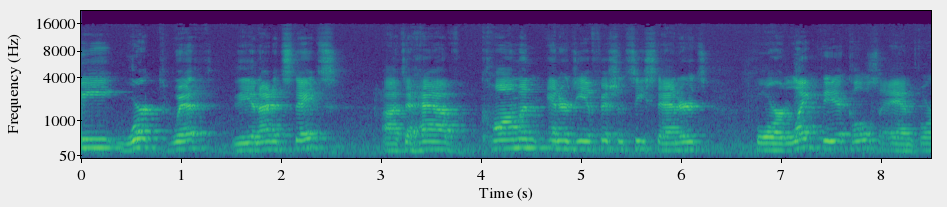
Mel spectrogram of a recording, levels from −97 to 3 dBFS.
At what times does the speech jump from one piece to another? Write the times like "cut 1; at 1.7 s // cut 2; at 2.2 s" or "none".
none

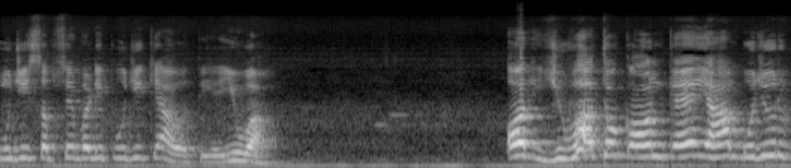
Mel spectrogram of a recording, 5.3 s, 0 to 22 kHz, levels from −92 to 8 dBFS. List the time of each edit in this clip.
none

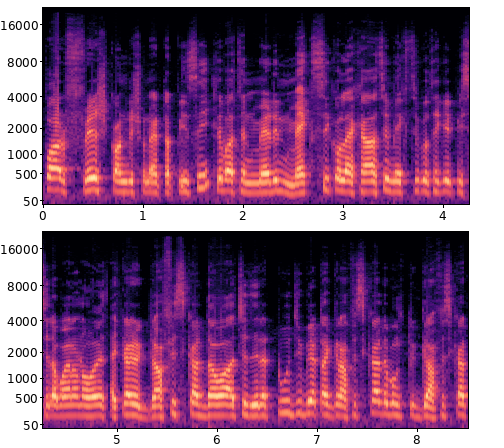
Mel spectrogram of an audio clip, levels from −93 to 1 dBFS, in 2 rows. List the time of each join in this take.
cut 1; at 1.7 s // cut 2; at 4.9 s

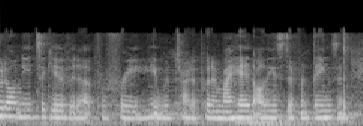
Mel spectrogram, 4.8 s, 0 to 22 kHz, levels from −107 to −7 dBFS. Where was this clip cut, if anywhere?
none

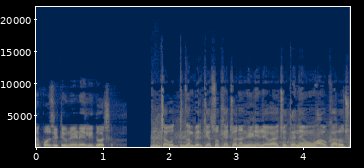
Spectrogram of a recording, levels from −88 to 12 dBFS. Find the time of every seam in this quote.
cut 1; at 1.5 s

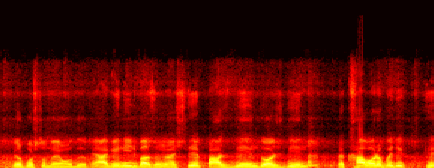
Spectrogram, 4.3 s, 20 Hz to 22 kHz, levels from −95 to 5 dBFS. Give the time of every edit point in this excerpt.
cut 1; at 0.9 s

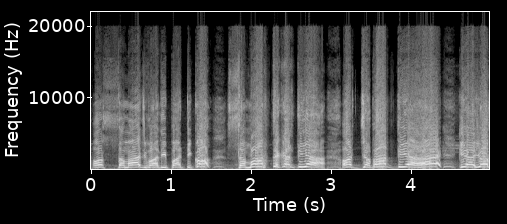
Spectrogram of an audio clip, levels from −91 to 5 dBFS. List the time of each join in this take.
none

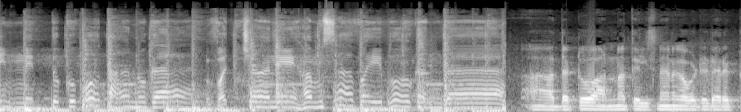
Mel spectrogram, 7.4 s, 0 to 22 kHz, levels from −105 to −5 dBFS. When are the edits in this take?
cut 1; at 5.2 s

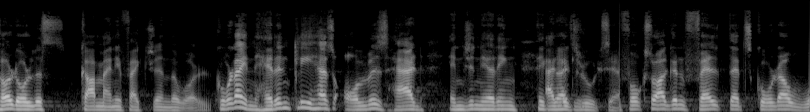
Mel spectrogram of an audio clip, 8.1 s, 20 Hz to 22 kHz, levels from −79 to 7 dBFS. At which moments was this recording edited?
cut 1; at 2.1 s // cut 2; at 6.2 s

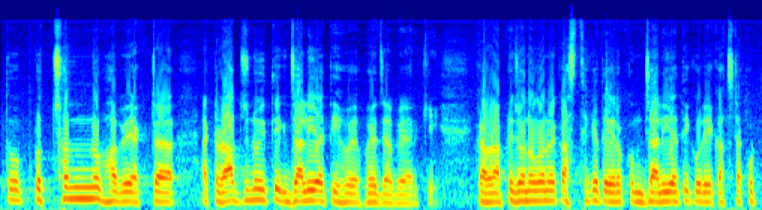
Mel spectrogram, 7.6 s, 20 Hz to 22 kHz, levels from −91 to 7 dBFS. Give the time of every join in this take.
none

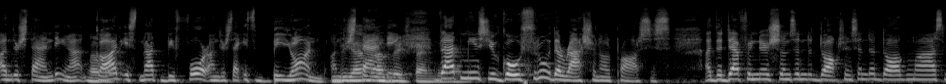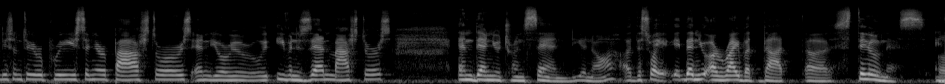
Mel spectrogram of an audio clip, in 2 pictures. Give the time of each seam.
none

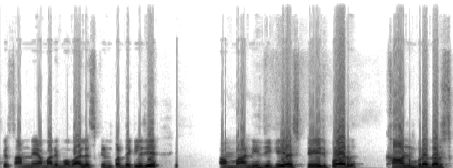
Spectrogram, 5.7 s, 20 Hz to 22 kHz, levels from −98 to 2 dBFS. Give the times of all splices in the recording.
cut 1; at 2.2 s

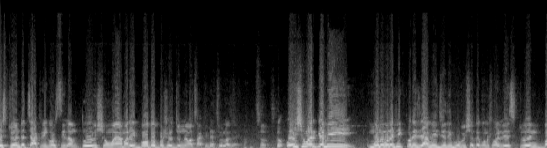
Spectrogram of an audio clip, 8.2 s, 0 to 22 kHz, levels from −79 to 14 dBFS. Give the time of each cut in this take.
none

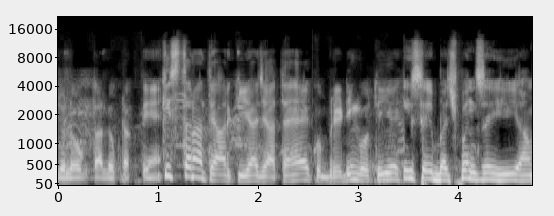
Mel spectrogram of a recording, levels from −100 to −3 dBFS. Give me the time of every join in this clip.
cut 1; at 1.0 s // cut 2; at 2.5 s // cut 3; at 3.5 s

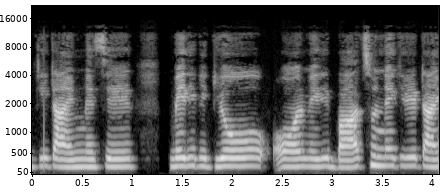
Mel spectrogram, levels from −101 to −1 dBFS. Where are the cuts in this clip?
none

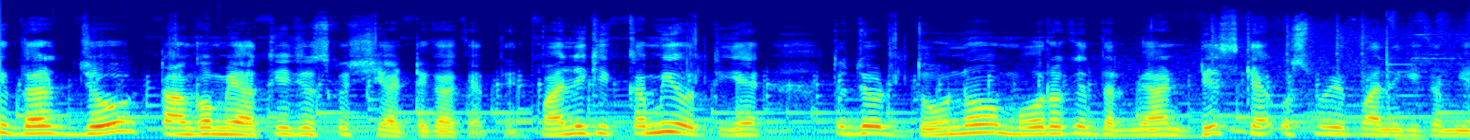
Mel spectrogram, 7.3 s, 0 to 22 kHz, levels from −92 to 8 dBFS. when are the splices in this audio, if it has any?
cut 1; at 2.6 s

